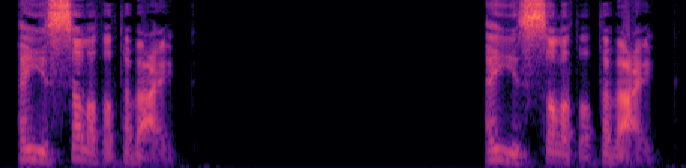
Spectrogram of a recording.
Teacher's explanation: Note the elongated S sound at the beginning of salad.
